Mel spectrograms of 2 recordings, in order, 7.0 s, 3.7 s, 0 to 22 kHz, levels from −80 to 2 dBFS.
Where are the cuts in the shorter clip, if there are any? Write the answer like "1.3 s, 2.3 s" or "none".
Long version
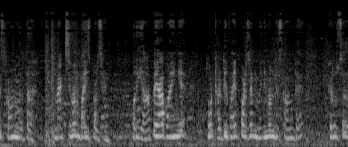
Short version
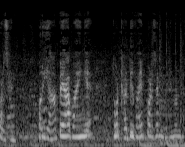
none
